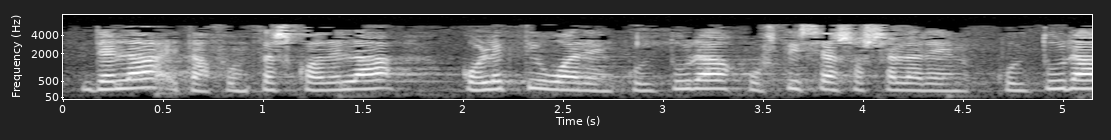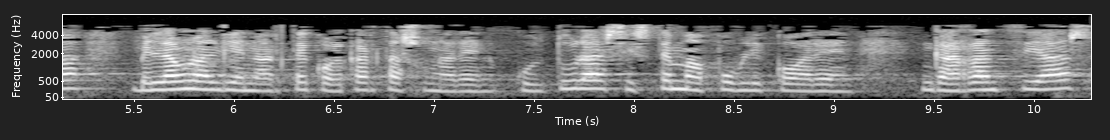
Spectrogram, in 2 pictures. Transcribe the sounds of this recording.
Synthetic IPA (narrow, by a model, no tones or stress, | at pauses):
d̪e̞lae̞t̪afunt͡sesko̞að̞e̞la | ko̞le̞k̚t̪iβ̞oaɾe̞ŋkult̪uɾaʝust̪isiaso̞sialaɾe̞ŋkult̪uɾaβe̞lawnald̪ie̞naɾt̪e̞ko̞e̞lkaɾt̪asunaɾe̞ŋkult̪uɾasist̪e̞mapuβ̞liko̞aɾe̞ŋ | ɡarant͡sias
